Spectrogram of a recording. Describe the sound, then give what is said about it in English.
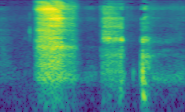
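Three harsh, breathy coughs in a row, the first loudest and longest, followed by two shorter bursts, the last with a rougher, throaty voiced edge. No talking. “I don't like coughed.”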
